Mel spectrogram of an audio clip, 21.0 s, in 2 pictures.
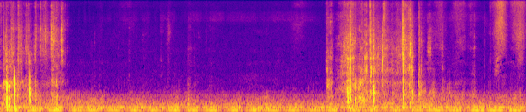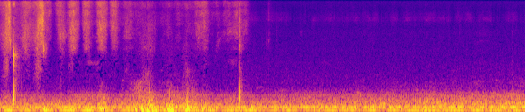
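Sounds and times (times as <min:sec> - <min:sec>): paper box rustling: 0:00.0 - 0:01.4, 0:06.5 - 0:09.6.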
